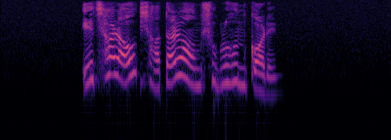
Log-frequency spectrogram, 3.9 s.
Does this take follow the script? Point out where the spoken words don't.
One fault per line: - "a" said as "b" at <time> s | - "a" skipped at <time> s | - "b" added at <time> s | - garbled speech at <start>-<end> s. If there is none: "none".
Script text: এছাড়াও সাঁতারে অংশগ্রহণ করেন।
none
